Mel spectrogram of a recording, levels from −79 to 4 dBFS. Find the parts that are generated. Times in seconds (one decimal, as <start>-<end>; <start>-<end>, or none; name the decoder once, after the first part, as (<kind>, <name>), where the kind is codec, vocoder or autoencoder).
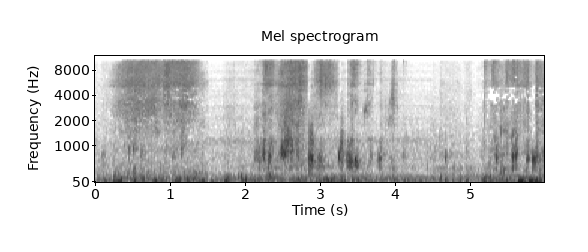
1.5-4.5 (codec, HILCodec)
